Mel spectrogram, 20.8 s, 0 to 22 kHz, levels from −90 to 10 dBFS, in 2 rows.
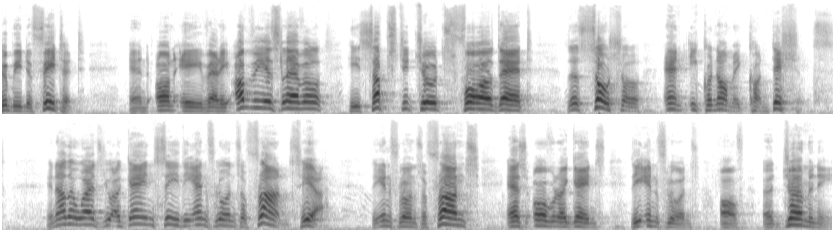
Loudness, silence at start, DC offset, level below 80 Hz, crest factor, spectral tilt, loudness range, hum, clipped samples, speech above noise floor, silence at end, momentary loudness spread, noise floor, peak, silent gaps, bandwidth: -25 LUFS; 0 s; under 0.1%; -64 dBFS; 20 dB; -4.5 dB/octave; 8 LU; none; under 0.1%; 39 dB; 0.05 s; 18 LU; -64 dBFS; -6 dBFS; none; 19 kHz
